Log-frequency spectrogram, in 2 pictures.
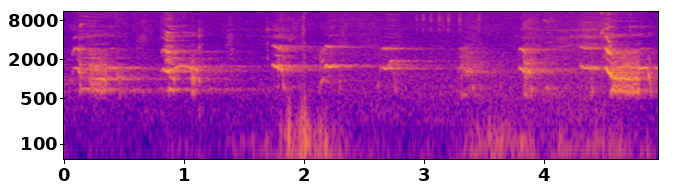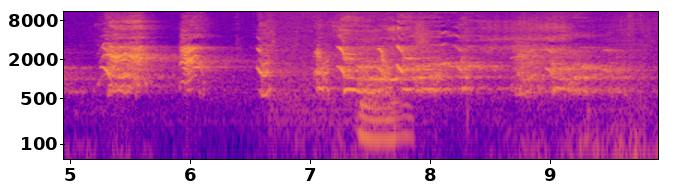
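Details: Pack of beagles trailing snowshoe hare on 25 February 2016, baying in a steady run of ringing, harmonic yelps and longer bays that overlap at times, with occasional low thumps in the background.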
